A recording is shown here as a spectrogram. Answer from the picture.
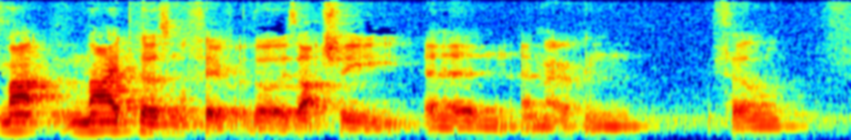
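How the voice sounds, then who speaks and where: A man at a very fast pace with ordinary pitch variation, amid noticeable background noise and audible room echo. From UK. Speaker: film podcast host. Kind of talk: casual chat. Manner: halting, frequent repetitions.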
